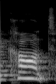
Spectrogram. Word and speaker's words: can't: always say the T, we don't always pronounce the T in this word, can't. So it might sound like this, I can't understand you, but it might also sound like this, I can't understand you, I can't understand you.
